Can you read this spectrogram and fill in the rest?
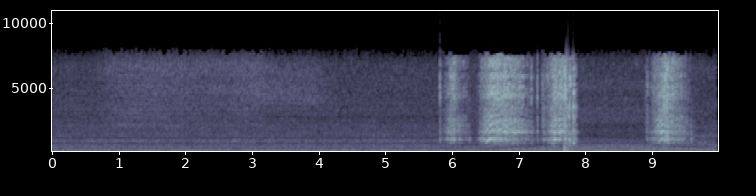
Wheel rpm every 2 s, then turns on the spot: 0, 0, 0, 30, 20.
none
